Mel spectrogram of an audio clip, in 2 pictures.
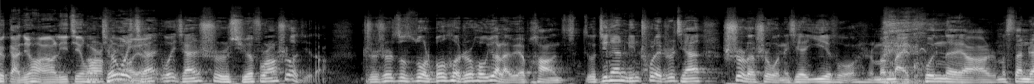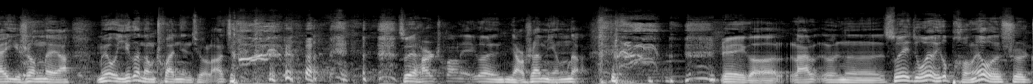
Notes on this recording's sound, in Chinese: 本期节目录制于2023年2月25日CPA中文播客奖线下活动·北京站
